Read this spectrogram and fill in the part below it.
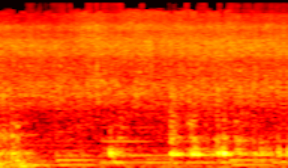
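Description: Seasonings are stirred around a hot pot for Southern collard greens, giving a dense, constant sizzle with soft spoon scrapes close by.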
